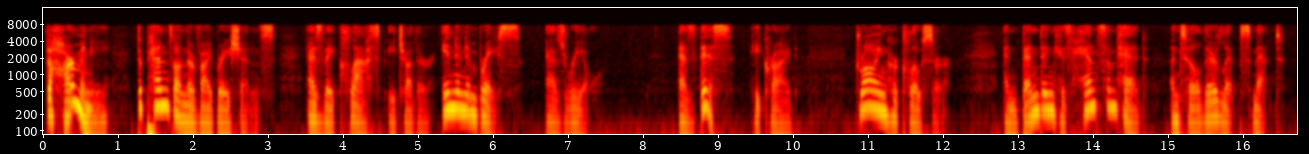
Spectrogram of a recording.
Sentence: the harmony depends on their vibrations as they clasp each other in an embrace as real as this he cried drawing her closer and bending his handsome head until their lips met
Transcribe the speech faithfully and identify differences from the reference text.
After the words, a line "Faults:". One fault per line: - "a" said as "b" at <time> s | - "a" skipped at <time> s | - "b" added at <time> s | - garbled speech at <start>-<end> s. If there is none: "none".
the harmony depends on their vibrations as they clasp each other in an embrace as real as this he cried drawing her closer and bending his handsome head until their lips met
Faults:
none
